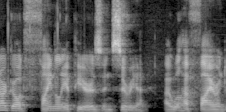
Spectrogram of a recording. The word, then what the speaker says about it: Tsiria: I keep saying it as Tsiria. I'm pretty sure that the T is silent.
